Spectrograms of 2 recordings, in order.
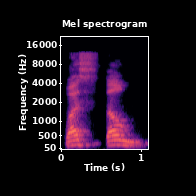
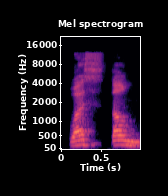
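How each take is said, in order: The two takes are said the same way.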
